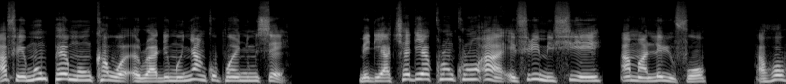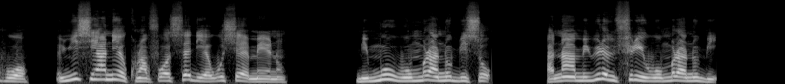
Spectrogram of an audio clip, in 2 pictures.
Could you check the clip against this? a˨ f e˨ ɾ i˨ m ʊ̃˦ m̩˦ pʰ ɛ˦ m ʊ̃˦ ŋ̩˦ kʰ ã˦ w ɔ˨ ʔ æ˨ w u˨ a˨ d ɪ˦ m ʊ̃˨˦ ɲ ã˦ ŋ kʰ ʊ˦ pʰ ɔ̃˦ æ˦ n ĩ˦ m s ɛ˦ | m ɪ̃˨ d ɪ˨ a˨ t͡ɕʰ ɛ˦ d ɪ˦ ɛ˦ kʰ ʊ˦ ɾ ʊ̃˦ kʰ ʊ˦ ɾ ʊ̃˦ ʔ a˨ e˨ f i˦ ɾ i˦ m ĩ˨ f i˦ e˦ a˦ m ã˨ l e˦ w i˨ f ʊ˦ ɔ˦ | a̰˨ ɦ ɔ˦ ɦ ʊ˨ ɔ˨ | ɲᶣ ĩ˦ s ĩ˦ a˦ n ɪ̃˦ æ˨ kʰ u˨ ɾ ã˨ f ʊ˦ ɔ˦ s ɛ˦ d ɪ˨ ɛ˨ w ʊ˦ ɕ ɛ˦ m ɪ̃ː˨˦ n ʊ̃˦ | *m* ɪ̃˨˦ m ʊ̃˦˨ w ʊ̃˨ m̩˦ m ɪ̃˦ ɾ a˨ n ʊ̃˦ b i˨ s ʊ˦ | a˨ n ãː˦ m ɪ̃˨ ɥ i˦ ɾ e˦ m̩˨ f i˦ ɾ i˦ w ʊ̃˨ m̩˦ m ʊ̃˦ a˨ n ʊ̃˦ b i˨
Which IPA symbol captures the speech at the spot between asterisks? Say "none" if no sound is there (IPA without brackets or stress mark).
m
